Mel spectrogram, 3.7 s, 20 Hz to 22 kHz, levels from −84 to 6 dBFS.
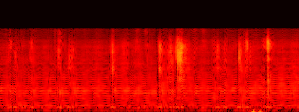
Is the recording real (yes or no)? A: no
